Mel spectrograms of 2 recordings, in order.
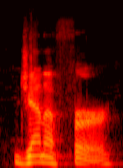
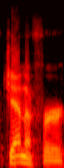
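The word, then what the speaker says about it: Jennafur: people yeah uh jennifer uh pronounced jenna fur and and she does prefer it if you use the first name and last name but you can't pronounce it like jennifer because that's not her name her name isn't jennifer it's jenna for so you got to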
